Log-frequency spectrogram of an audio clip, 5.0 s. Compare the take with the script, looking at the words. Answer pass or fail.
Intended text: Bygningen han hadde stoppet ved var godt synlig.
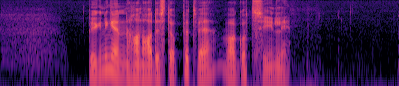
pass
